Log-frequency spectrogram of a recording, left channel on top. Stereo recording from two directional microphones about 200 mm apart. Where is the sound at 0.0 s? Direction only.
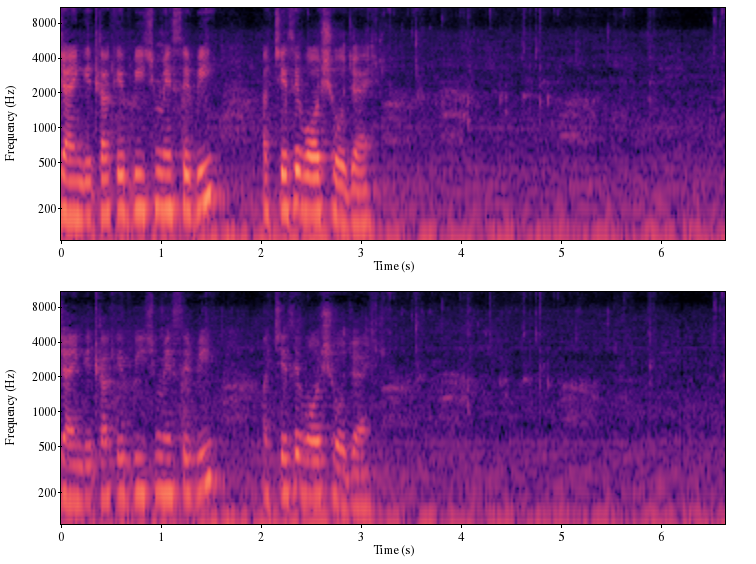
45° left (ahead or behind).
